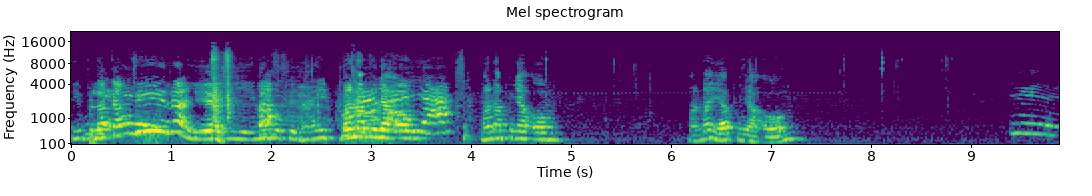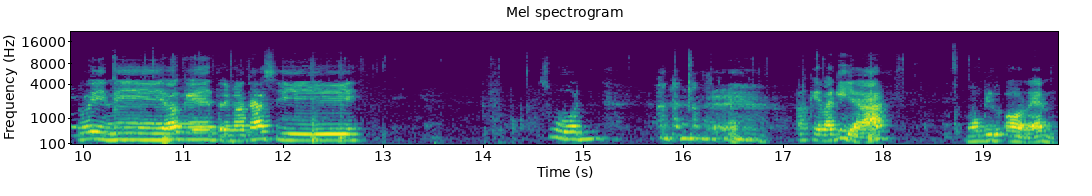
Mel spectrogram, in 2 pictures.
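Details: Adult speaking during child play; typical adult speech.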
